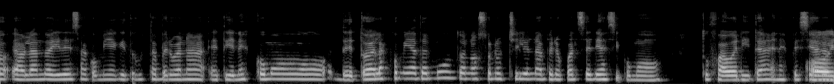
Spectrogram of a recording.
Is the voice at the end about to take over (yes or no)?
yes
